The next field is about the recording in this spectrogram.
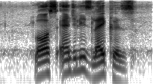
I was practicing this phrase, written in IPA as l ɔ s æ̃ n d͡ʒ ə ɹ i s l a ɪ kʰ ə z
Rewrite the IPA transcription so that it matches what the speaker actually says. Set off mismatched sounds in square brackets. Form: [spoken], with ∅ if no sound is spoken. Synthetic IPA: l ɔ s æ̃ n d͡ʒ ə [l] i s l [e] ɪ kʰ ə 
